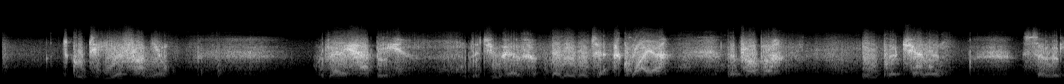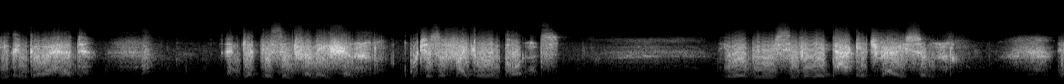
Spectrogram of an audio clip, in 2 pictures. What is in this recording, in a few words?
Intro Radio Broadcast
